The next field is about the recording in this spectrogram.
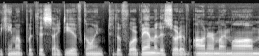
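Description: A man with an American accent uses a normal speaking voice at a fairly low pitch, recorded very clean with a silent background and a dry, close sound with no echo. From US South, Alabama Gulf Coast. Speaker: comedian. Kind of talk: casual interview.

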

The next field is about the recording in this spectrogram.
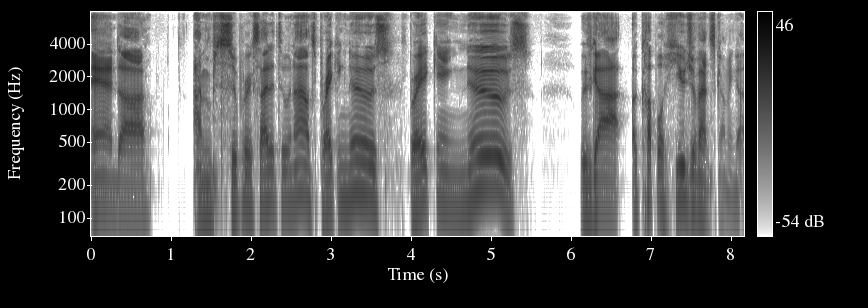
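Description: The tone is energetic, with lively intonation at a fairly slow pace. It's a very clean recording with a silent background. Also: man. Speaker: restaurant owner and podcast host. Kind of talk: casual chat. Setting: studio.

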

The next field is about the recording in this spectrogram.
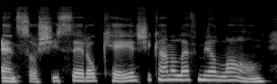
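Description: In a very clean recording with a silent background and a dry, close sound with no echo, a woman speaks at a moderate pace with ordinary pitch variation. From New Orleans, Louisiana. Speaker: state politician. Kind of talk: interview.

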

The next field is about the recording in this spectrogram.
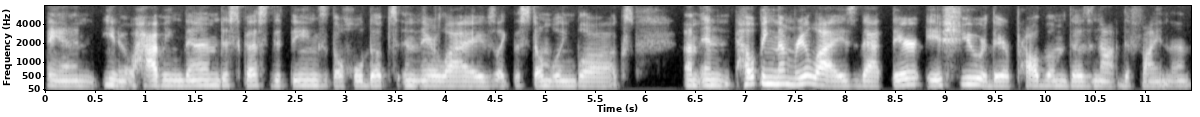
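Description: A woman with an American accent talks at a fairly slow pace in a fairly low voice with fairly even intonation against a quiet background. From US Midwest, small-town Illinois. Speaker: educator and author. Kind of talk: interview.

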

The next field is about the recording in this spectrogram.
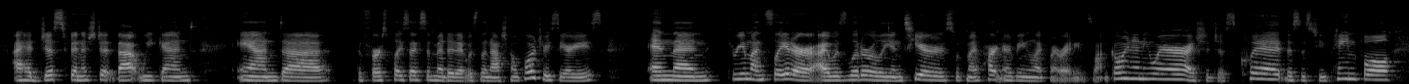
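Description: An unremarkable speaking voice, a woman with an American accent talks at a fairly quick pace with a medium pitch and ordinary pitch variation on a very clean recording with a silent background. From Oregon, US Pacific Northwest. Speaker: author and poet. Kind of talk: casual interview conversation.

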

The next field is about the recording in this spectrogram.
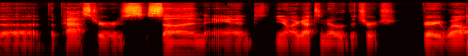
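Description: On a very clean recording with a silent background, a man with an American accent and an unremarkable speaking voice talks at a fairly low pitch and a fairly slow pace. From northern Minnesota. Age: 30s. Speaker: seminary professor. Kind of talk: casual theological discussion.

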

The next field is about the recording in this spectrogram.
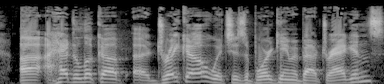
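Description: On a very clean recording with a silent background, a man with an American accent and an unremarkable speaking voice speaks at a moderate pace, fairly high-pitched, with lively intonation. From New York. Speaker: podcast host. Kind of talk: casual chat.

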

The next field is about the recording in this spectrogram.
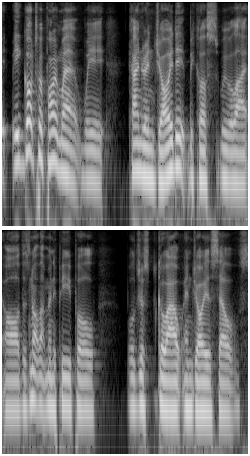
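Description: Here is a man with a plain, everyday voice at a medium pitch, speaking at a moderate pace. His pitch varies in an ordinary way, and the recording is very clean with a silent background. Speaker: band member. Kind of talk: casual interview chat.

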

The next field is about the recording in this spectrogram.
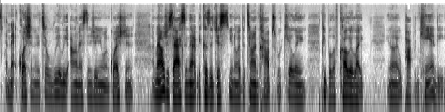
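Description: A woman's very deep, low voice with an American accent, dark, mellow tone, vocal fry and monotone, flat intonation at a very fast pace, on a very clean recording with a silent background. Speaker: singer. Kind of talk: interview. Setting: studio.

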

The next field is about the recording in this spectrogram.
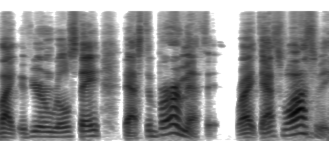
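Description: At a fairly quick pace, a man with an American accent speaks in a bright, sharp tone. The recording is very clean with a silent background, and the sound is dry and close with no echo. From Philadelphia, North Philly. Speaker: financial educator. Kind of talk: casual interview.

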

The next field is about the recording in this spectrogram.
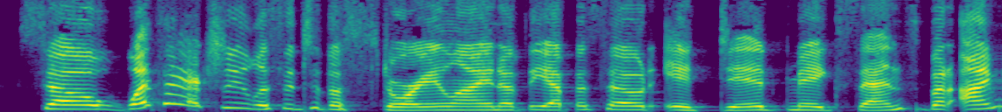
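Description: A woman speaks in a high, raised, projected voice with a bright, sharp tone and lively intonation at a moderate pace. The sound is dry and close with no echo, on a very clean recording with a silent background. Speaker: podcast recap host. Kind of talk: casual chat.

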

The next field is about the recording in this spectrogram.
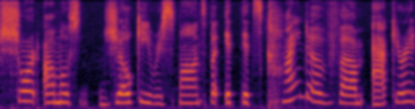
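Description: A bright, sharp-toned woman with an American accent, speaking very slowly. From Washington State, US Pacific Northwest. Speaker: geocaching hobbyist and solo RVer. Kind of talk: casual interview. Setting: outdoors at a state park campground.

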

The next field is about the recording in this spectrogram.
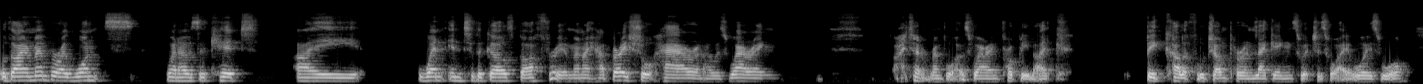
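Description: With a London accent, a woman speaks at a fairly quick pace and a very deep, low pitch. Her intonation is fairly even, broken by long, frequent pauses. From London, England. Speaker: artist and educator. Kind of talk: casual chat.

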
